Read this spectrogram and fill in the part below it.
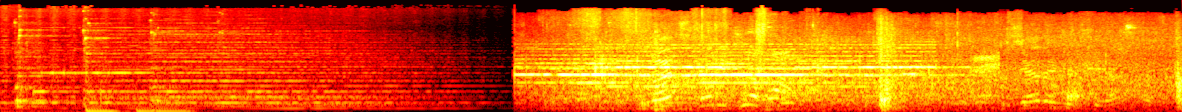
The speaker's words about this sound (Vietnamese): Âm thanh của cảnh sát tức tốc xông vào bên trong một tòa nhà ở thành phố Hamburg tại Đức, nơi đó một số người đã bị chết trong một vụ nổ súng. Sự việc diễn ra ngay tại thánh đường nhà thờ nhân chứng Jehovah tại quận Grosspostel.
